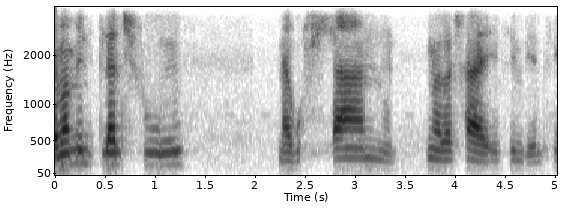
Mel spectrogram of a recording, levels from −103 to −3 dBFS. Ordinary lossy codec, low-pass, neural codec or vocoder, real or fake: Opus, 24 kbps; 3.6 kHz; none; real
